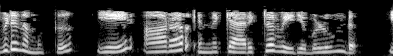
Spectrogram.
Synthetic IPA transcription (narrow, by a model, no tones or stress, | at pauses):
ʋiɽe̞nɐmukːɨ | eːaːrɐre̞nːɐkʲaːɾɐk̚tɐrʋeːɾijɐɣɐɭuɳɖɨ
